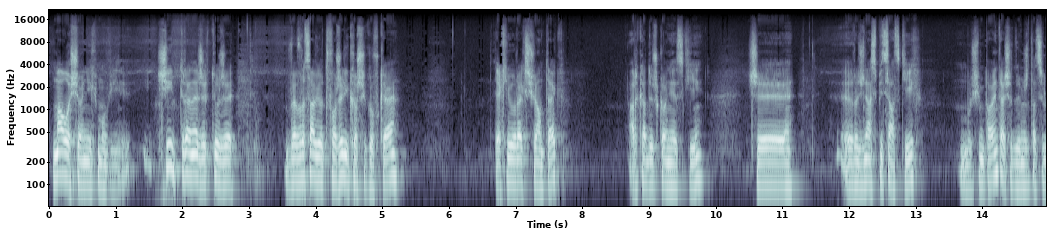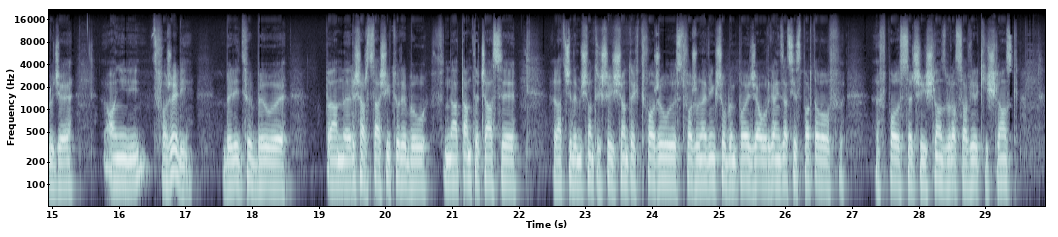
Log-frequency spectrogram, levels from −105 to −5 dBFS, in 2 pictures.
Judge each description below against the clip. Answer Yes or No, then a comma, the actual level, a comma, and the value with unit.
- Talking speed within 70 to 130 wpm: Yes, slow, 110 wpm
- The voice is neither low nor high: No, low, 110 Hz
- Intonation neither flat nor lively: No, narrow, 2.1 semitones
